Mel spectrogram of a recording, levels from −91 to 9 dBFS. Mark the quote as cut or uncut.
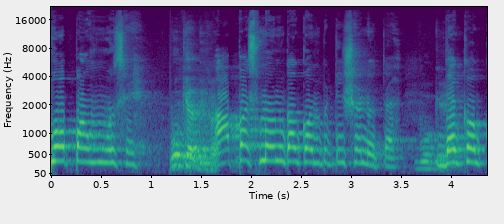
cut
